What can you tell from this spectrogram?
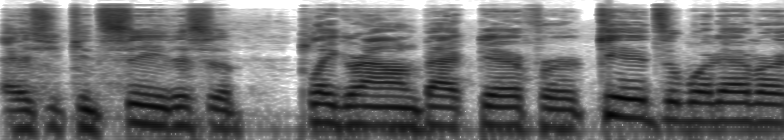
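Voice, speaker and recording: A man talks fairly slowly, the sound dry and close with no echo at all. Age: 70s. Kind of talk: casual talk to camera while walking. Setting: outdoors.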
